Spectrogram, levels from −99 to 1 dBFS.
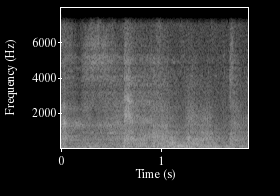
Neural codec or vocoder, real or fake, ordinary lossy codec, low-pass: codec, 16 kHz in and 24 kHz out, 0.6 kbps, FocalCodec, streaming, 2048 codes; fake; none; 7.2 kHz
